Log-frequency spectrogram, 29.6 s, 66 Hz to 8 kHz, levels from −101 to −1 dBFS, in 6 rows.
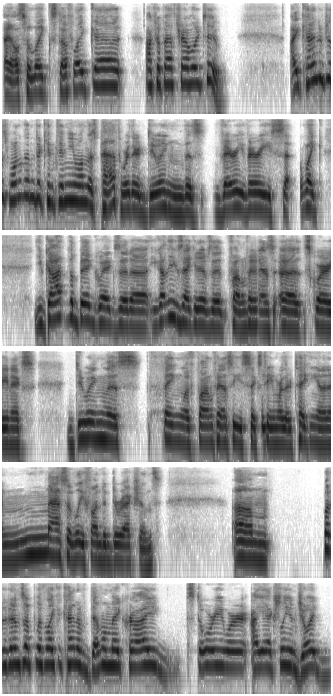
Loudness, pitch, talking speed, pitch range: -18 LUFS, 175 Hz, 160 wpm, 150-220 Hz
